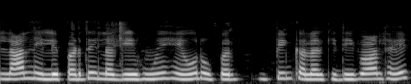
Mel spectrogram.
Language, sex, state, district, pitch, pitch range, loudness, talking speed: Hindi, female, Punjab, Pathankot, 245 Hz, 235-255 Hz, -15 LUFS, 190 wpm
